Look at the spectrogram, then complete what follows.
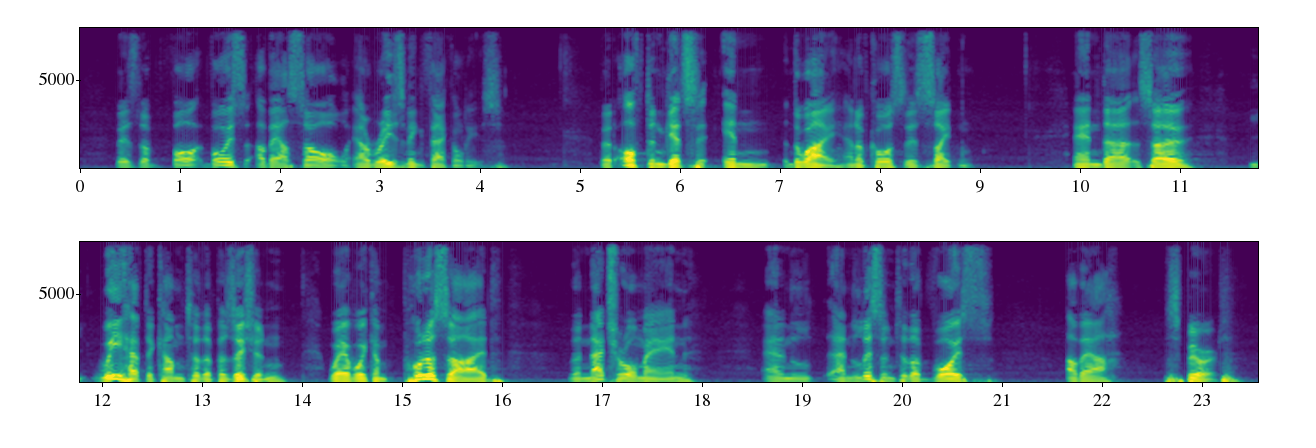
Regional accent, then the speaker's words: Kalgoorlie, Western Australia, Australia; we're country bumpkins from Kalgoorlie, 600 kilometres inland from Perth. And so we're just very simple folk

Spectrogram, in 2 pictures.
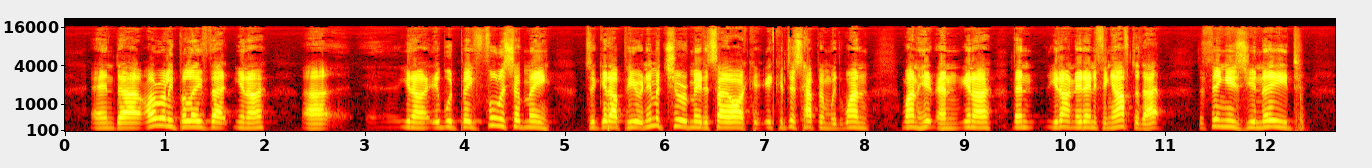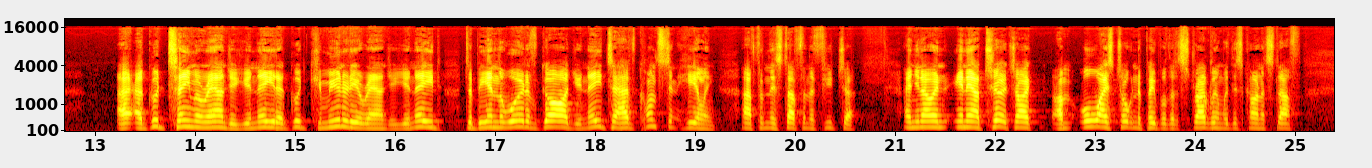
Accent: Coffs Harbour, New South Wales, Australia; he is the chairman of the Ministers Fraternal in Coffs Harbour, my hometown, and pastors a church called Blue Cross Church there.

